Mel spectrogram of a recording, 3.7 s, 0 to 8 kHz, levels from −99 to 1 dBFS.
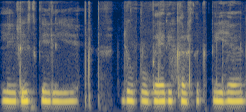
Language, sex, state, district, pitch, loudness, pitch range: Hindi, female, Himachal Pradesh, Shimla, 200 Hz, -16 LUFS, 195-205 Hz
